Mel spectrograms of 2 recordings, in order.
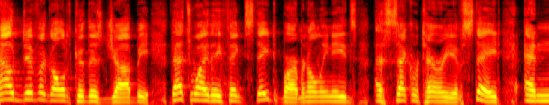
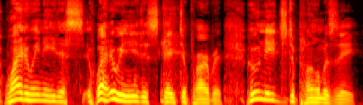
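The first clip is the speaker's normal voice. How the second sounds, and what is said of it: Impersonation sliding into old man voice. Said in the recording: “my Trump voice, by the way, is just becoming old man voice.”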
